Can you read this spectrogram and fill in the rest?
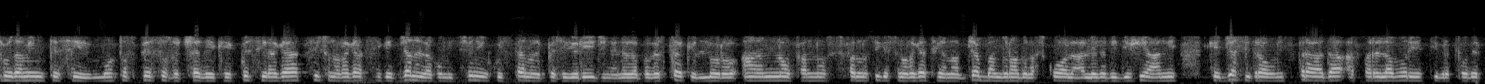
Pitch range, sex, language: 165-185 Hz, male, Italian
